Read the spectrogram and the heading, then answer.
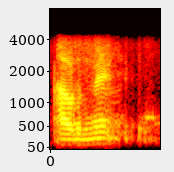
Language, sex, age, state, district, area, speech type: Malayalam, male, 30-45, Kerala, Malappuram, rural, conversation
